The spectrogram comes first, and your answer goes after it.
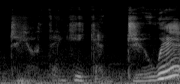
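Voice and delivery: soft, hushed, secretive whisper. Watching a boy eat an enormous cake, she asks a fellow watcher, whispered. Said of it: "she whispered to Lavender".

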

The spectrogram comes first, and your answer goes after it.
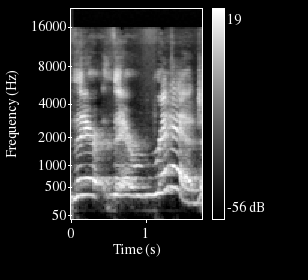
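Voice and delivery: very high, stunned stutter, "red" drawn out. Narrator reads their own line as laughter fills the room, stammering in disbelief. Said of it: "I stammered in disbelief".

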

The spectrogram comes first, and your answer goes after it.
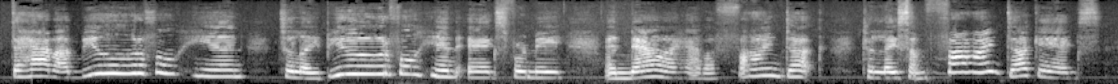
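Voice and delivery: high, happy, delighted crying out. The half-blind old lady takes the oversized duckling for a duck, crying out. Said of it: "she cried".

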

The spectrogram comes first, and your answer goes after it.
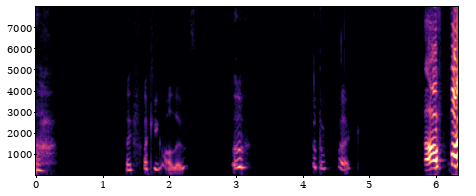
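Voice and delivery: loud, high, full-volume fake sobbing. Joking about a breakdown over olives, after promising to pretend: mock crying. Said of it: "I'm crying!".

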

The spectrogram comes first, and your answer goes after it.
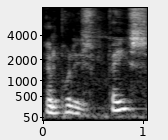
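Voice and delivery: ordinary delivery

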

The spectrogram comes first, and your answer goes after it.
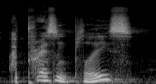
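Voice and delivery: hushed, soft little whisper. A little girl asked what she wants for Christmas answers, whispering. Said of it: "she licked her lips and whispered".

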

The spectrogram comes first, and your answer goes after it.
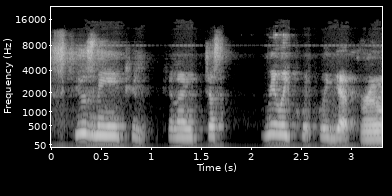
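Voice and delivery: softened voice. Retelling asking strangers to let her through, in her softened voice. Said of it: "I just try and soften it".

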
